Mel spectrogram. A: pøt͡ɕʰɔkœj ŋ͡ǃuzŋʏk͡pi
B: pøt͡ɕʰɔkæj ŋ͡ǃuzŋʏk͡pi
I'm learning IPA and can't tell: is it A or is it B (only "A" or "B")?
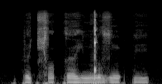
A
